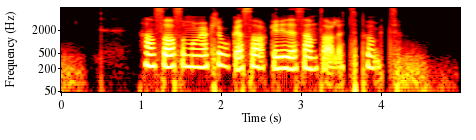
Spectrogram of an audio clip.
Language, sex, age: Swedish, female, 21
